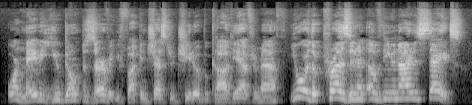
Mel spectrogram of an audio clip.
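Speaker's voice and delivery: usual speaking voice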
